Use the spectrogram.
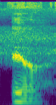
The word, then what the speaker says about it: heir: in here but it's spelled h-e-i-r air um and so air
